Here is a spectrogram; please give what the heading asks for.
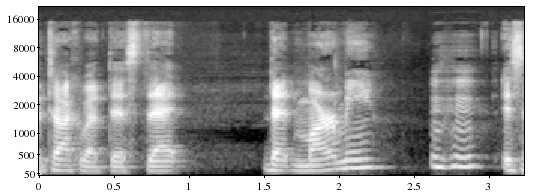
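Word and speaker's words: Marmee: non Ric which means they didn't pronounce ours yeah and so marmy would actually essentially be pronounced momy and that this is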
